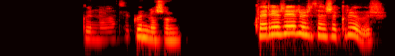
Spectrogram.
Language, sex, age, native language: Icelandic, female, 30-39, Icelandic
